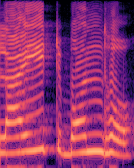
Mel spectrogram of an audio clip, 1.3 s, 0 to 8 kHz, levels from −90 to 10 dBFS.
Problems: none marked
